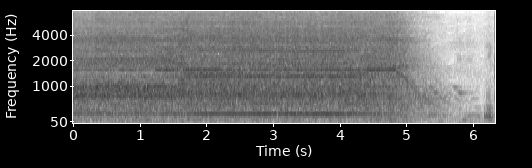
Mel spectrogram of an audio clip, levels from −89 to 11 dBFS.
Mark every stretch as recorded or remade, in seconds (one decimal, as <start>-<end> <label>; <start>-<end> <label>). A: 0.0-1.3 recorded; 1.3-1.8 remade; 1.8-3.0 recorded; 3.0-5.4 remade; 5.4-6.3 recorded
